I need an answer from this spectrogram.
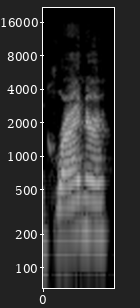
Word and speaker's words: Griner: Griner.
